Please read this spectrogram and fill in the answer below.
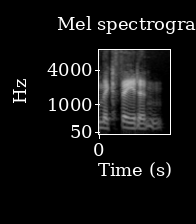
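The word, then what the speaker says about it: Macfadyen: then pulling out the Golden Globe was Matthew McFadden or Fadden.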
